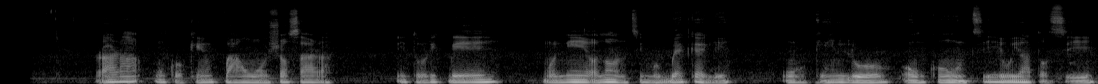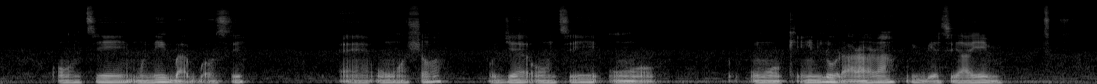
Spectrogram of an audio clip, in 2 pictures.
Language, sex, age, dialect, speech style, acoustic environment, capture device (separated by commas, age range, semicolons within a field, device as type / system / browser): Yoruba, male, 35-44, Nigeria - Lagos Yoruba, relaxed; focused, silence, mobile / Linux / Chrome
